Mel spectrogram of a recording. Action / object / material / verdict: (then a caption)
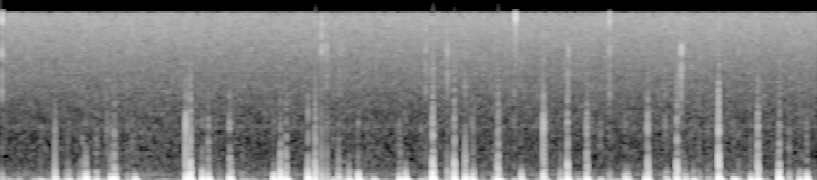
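tap / round cork coaster / cork / none. Long gel nails tap and scratch rapidly on a solid, round cork coaster printed to look like a cookie. The result is a quick, uneven run of soft, dull, low thuds with almost no ring, plus faint scratchy ticks between them.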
